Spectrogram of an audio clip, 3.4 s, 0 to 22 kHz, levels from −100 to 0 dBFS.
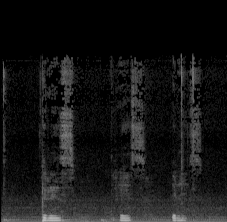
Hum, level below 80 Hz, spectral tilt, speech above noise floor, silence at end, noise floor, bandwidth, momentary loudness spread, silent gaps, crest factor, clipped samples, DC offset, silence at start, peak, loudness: none; -74 dBFS; -6.5 dB/octave; 22 dB; 0 s; -58 dBFS; 16.5 kHz; 24 LU; none; 20 dB; under 0.1%; under 0.1%; 0.05 s; -20 dBFS; -38 LUFS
